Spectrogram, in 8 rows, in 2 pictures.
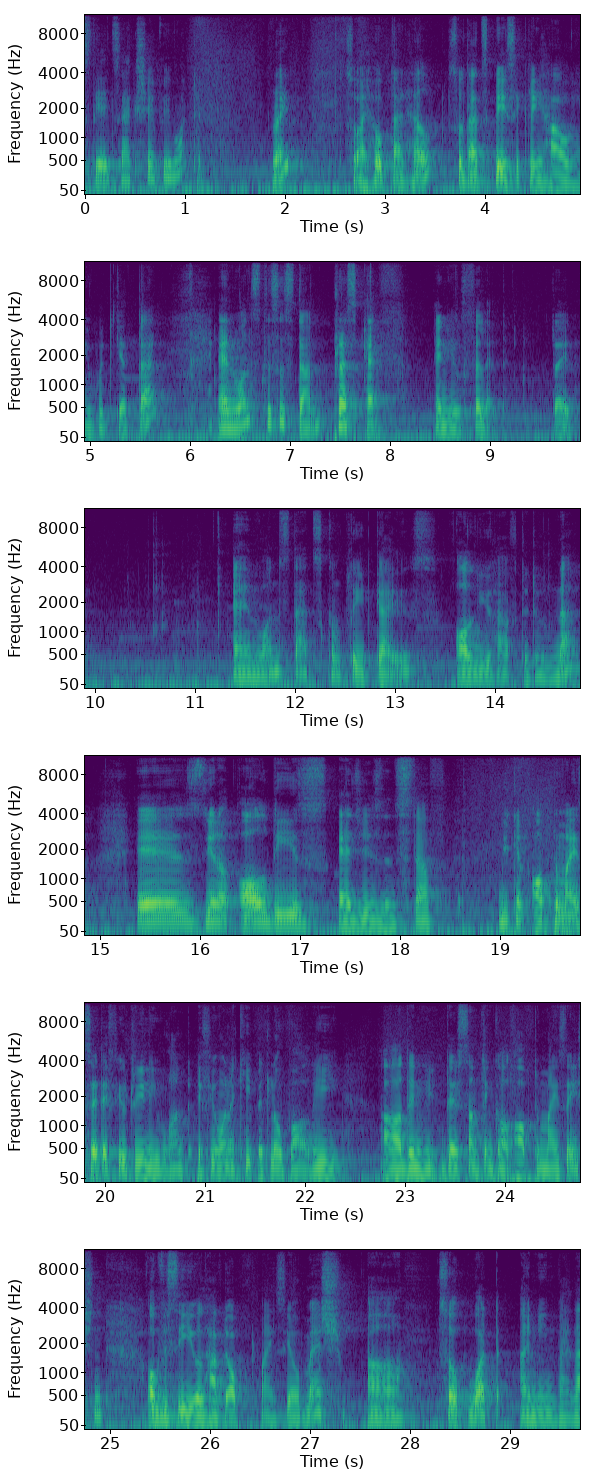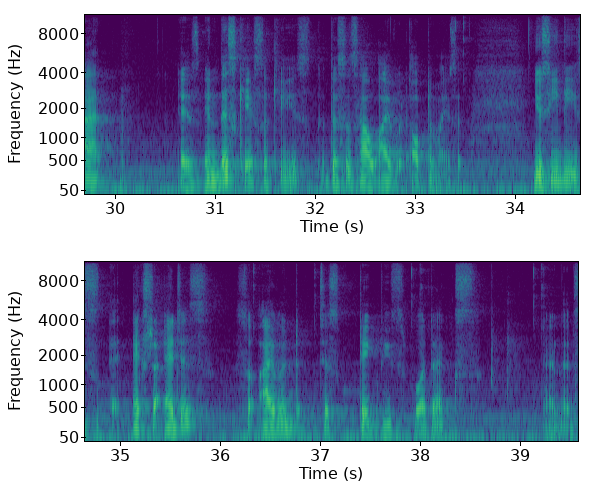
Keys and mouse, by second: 5.5 middle click, 6.2 shift+middle click, 7.1 middle click, 7.7 f, 9.3 middle click, 11.0-13.3 middle drag, 15.4 middle click, 27.1 middle click, 28.5 middle click, 33.5-38.0 drag.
